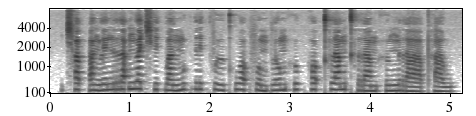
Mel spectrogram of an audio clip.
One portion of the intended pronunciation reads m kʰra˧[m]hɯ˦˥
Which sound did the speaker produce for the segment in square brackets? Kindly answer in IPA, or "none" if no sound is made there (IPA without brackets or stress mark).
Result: m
